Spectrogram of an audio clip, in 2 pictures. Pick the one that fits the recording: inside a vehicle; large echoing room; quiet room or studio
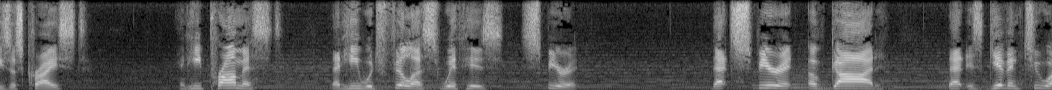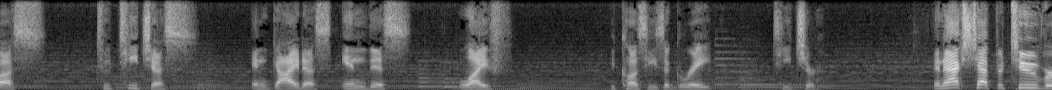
large echoing room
